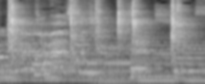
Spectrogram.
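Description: Playback of the song's piano-led musical accompaniment, with several sharp taps of dancers' shoes striking the stage floor as they step; the loudest comes near the end.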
